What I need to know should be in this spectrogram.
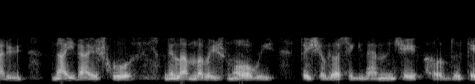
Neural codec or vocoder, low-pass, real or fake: none; 3.6 kHz; real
